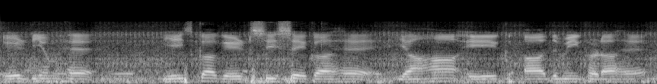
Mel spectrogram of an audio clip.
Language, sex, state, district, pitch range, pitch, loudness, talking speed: Hindi, male, Rajasthan, Bikaner, 125-135 Hz, 130 Hz, -15 LUFS, 120 wpm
